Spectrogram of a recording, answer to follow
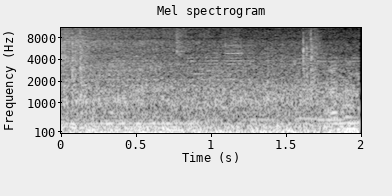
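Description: City street traffic: a steady low rumble of passing cars, with a man's voice coming in near the end.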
